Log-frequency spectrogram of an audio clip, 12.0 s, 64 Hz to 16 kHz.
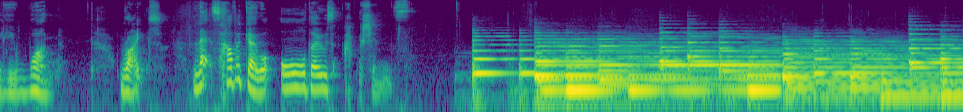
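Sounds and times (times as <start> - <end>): piano playing a simple tune: 5.7 - 12.0.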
